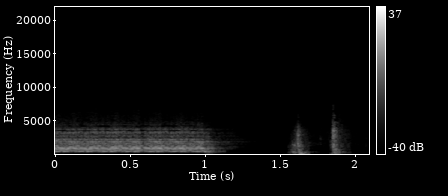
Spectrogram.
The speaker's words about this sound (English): Just as I was puttering around getting ready, the apartment buzzer buzzed.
